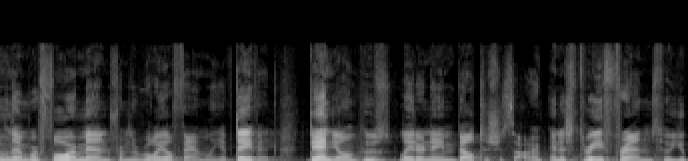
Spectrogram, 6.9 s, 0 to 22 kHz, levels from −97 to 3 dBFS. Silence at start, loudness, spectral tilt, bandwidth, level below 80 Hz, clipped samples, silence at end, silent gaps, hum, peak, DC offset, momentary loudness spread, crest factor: 0 s; -30 LUFS; -5 dB/octave; 16 kHz; -70 dBFS; under 0.1%; 0 s; none; none; -10 dBFS; under 0.1%; 16 LU; 22 dB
